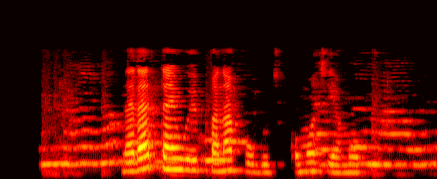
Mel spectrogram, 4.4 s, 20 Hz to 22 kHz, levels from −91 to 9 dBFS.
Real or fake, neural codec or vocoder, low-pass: real; none; 7.2 kHz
